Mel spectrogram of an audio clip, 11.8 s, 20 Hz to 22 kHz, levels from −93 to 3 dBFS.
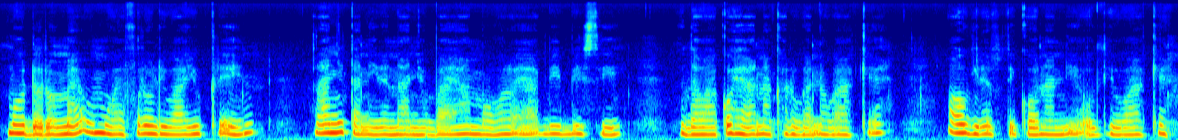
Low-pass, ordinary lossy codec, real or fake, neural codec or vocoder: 19.8 kHz; none; fake; vocoder, 44.1 kHz, 128 mel bands, Pupu-Vocoder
